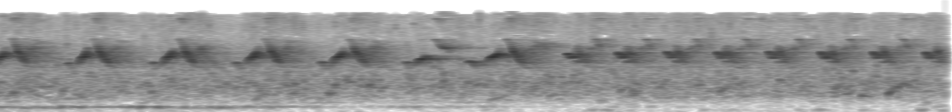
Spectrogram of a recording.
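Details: White-rumped shama training song with water and nature sounds: a rhythmic series of high, sharply peaked notes repeated about three times a second over a hissing background, with a faint low hum early on.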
